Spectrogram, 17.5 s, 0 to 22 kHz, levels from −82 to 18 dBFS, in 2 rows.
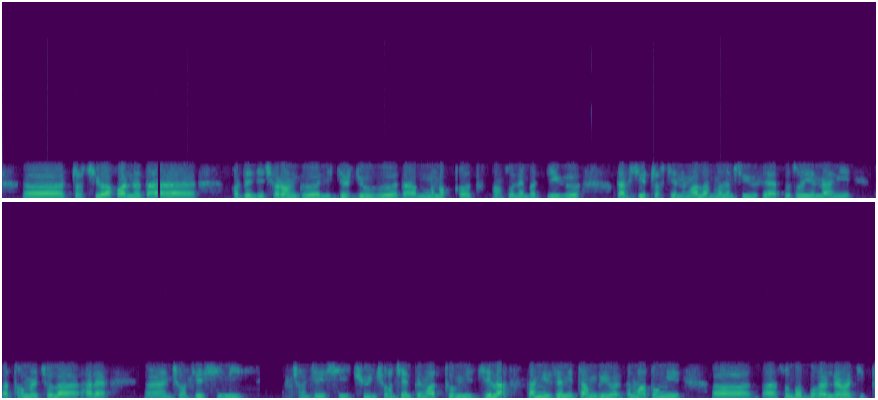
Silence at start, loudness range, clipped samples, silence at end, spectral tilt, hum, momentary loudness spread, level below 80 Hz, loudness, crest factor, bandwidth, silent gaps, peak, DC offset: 0 s; 4 LU; under 0.1%; 0 s; -8 dB/octave; none; 9 LU; -68 dBFS; -25 LUFS; 16 dB; 4.2 kHz; none; -8 dBFS; under 0.1%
